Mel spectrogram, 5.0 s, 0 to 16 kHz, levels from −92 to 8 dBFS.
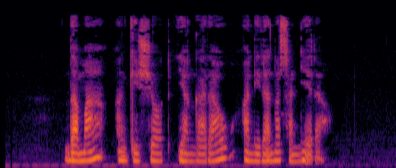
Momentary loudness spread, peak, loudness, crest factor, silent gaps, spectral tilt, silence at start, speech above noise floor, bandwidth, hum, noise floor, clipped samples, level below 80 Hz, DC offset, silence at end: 8 LU; -8 dBFS; -29 LUFS; 24 dB; none; -4.5 dB/octave; 0.8 s; 38 dB; 11.5 kHz; none; -67 dBFS; under 0.1%; -60 dBFS; under 0.1%; 0.85 s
